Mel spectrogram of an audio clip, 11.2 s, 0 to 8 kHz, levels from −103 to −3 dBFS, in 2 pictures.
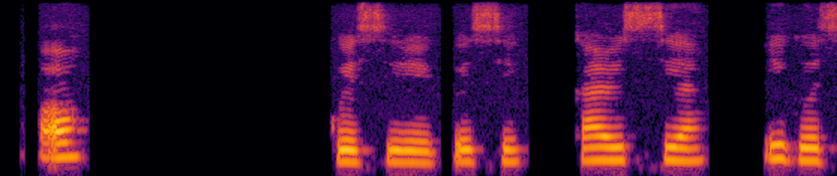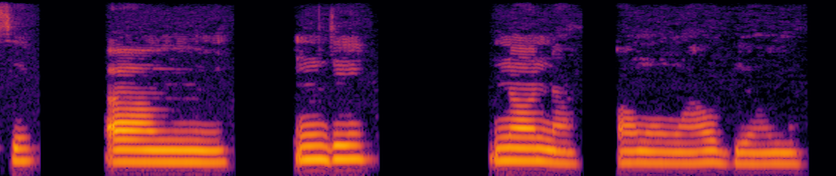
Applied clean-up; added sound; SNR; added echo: none; none; none; none.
